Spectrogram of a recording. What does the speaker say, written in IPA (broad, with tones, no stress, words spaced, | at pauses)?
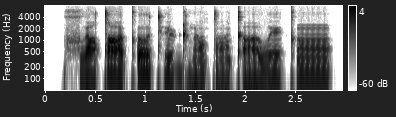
xu˩˧tˤo˧˩ kʼo˥tʰʉ˧ ɖʱũ˩˧tˤũ˩˧kʼɑ˩˧wø˥ kʼõ˥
